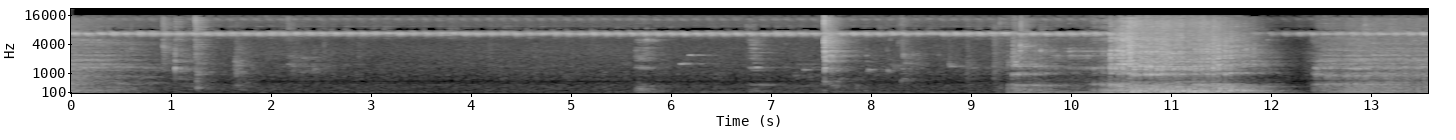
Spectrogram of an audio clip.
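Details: Male American alligator in water, bellowing in response to a tuba playing B-flat, back arched with head and tail raised in a water dance. About ten seconds of near quiet with a steady high whine, then a loud, deep, rumbling roar lasting about three seconds.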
